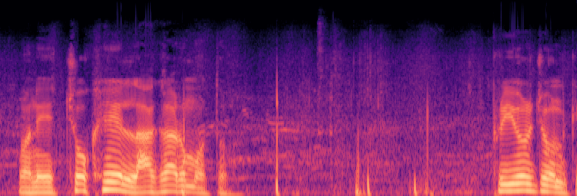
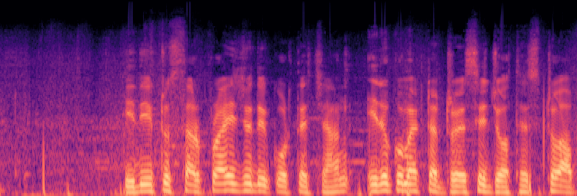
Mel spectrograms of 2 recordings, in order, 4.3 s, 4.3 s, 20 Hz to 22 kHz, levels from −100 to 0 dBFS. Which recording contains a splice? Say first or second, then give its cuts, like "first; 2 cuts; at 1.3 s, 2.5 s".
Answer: first; 1 cut; at 2.6 s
